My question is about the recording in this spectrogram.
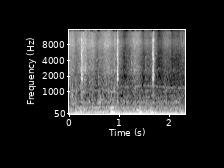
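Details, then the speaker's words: Old Lexus at idle after topping up dried-out power steering fluid to the dipstick mark (a leaking hose was noted): low quiet idle with faint ticks and no squeal; the previous squeak when turning the steering wheel is gone. "在加完油以后，它现在一点都不响了。"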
